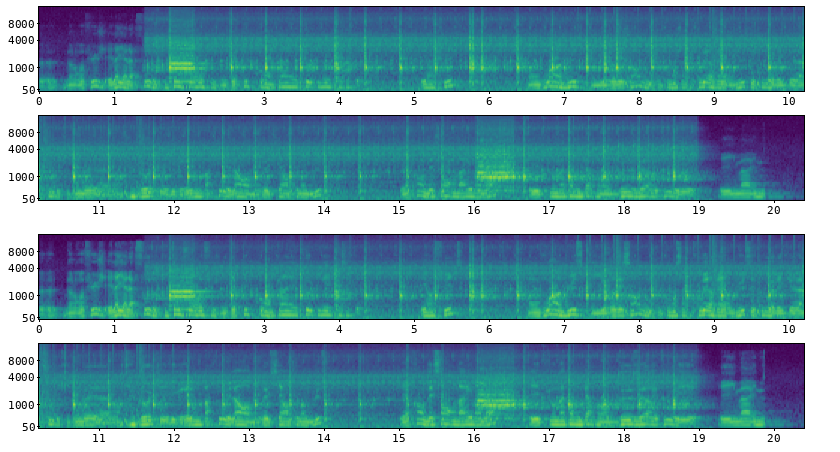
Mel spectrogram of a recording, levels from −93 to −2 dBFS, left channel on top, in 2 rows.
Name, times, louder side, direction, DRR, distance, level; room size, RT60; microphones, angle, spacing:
voice 1, 0.0-4.4 5.1-5.7 6.5-14.1 15.0-16.4 16.7-19.9, right 3 dB, 65° right, 0.8 m, -30 dB
sound 1, 1.4-19.0, left 2 dB, 15° left, 1.8 m, -29 dB
sound 2, 7.0-12.0, right 1 dB, 10° right, 2.0 m, -41 dB
27.5 x 27.0 x 4.6 m
head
